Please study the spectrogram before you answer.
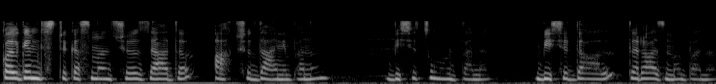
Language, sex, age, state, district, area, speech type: Kashmiri, female, 18-30, Jammu and Kashmir, Kulgam, rural, spontaneous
